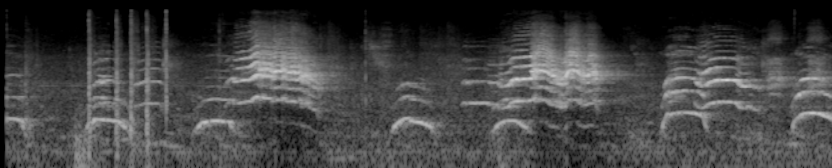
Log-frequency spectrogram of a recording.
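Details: Angry domestic cats in a fight. They trade long, arched yowls that rise and fall and repeat every few seconds, building into loud, harsh wavering wails. Sharp clicks sound near the start.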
